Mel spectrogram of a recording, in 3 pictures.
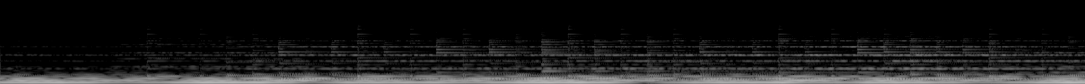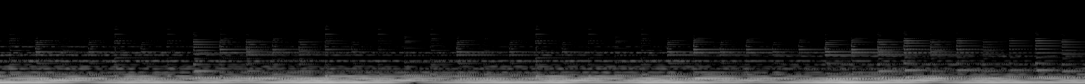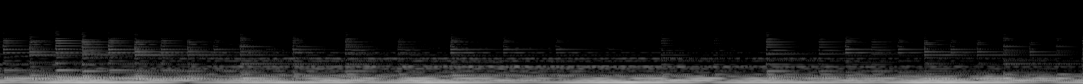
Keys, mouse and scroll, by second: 9.6 click, 10.9 s, 14.1 Tab, 14.5 right click, 16.6-25.7 alt+drag, 29.7-32.5 alt+drag.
